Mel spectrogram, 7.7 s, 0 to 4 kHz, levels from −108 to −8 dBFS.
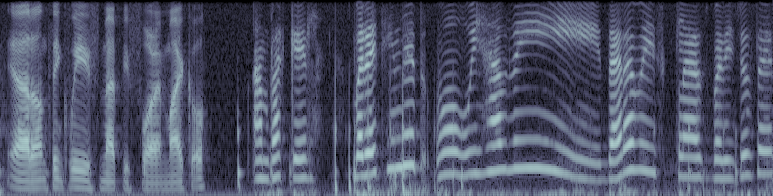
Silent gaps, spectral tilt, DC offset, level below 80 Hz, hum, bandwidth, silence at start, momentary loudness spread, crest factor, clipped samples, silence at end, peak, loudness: none; -2.5 dB/octave; under 0.1%; -58 dBFS; none; 4 kHz; 0 s; 8 LU; 20 dB; under 0.1%; 0 s; -18 dBFS; -38 LUFS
